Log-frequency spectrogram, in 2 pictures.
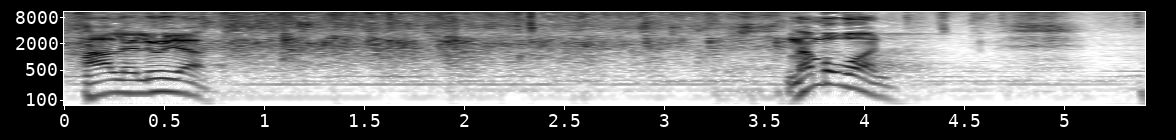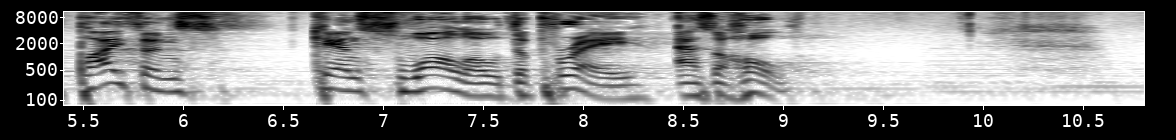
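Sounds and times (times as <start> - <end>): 
audience clapping: 0.0 - 4.2
speech: 0.1 - 0.9, 3.6 - 4.3, 5.5 - 9.2.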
